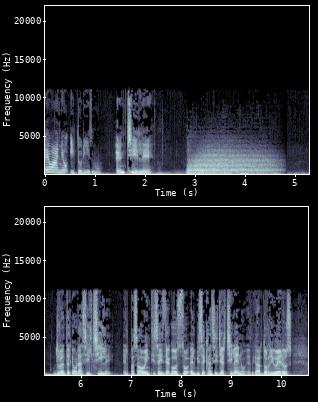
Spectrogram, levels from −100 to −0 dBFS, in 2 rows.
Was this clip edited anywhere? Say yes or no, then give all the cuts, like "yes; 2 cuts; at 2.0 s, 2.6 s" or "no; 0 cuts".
yes; 2 cuts; at 1.3 s, 5.8 s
